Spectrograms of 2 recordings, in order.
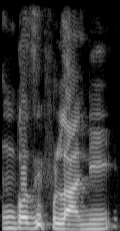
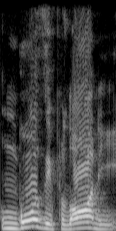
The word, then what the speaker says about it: Ngozi Fulani: to be talking about ngozi Fulani no it's not ngozi Palani no that's not the pronunciation it is now if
